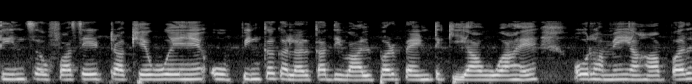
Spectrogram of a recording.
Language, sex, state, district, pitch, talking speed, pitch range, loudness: Hindi, female, Maharashtra, Chandrapur, 230 Hz, 175 wpm, 215-240 Hz, -13 LUFS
